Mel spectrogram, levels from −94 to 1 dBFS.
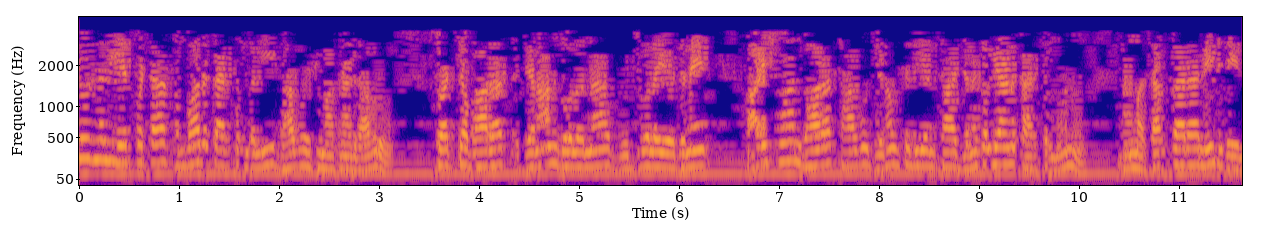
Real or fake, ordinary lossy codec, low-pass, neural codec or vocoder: real; MP3, 24 kbps; 3.6 kHz; none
